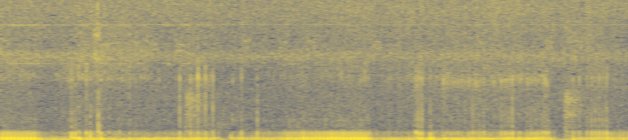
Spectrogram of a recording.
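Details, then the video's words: Domestic cat purring close up in stereo with no talking; a steady low rumbling purr swelling and easing in long breaths, with brief quiet gaps between cycles and faint soft rustles. "ASMR Cat: Purring"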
